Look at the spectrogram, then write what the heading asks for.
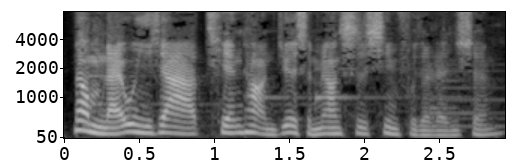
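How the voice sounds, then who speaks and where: A man hosts a radio interview in Taiwanese Mandarin. He talks quickly in a mellow, mid-pitched voice, effusive and encouraging with his guests. Light music plays softly behind him. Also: animated. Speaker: interview host.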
